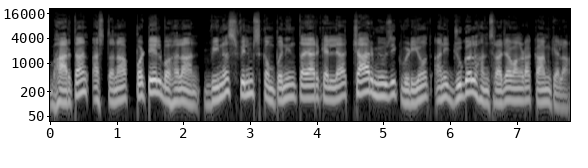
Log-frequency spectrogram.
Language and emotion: Goan Konkani, neutral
